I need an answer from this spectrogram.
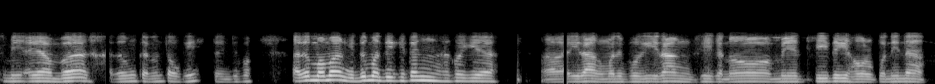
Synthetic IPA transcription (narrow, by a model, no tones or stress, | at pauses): miɐjambɐ̰ːdɔmkanɔntawkʰitojntibaɐdɔmamaŋɡidumadikʰit̬aŋakʰojɡi | iɾaŋmɐnipuɾɡiːɾaŋsikanɔmetɾidɐɡiɦawɾpanina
